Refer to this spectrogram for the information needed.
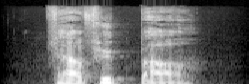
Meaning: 1. available 2. disposable
- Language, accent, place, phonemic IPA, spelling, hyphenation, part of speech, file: German, Germany, Berlin, /fɛɐ̯ˈfyːkbaːɐ̯/, verfügbar, ver‧füg‧bar, adjective, De-verfügbar.ogg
